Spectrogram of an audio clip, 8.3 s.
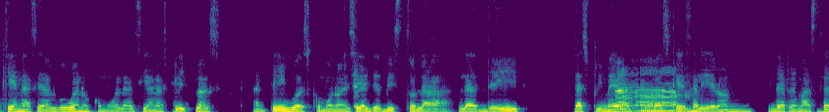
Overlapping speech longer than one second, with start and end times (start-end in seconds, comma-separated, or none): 6.1-7.4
